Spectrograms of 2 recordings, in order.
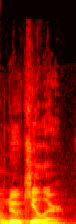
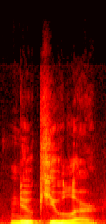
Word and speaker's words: nuclear: some people are just cannot pronounce the word nuclear correctly and I feel like we how do people say nuclear oh nuclear nucular yeah I uh what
